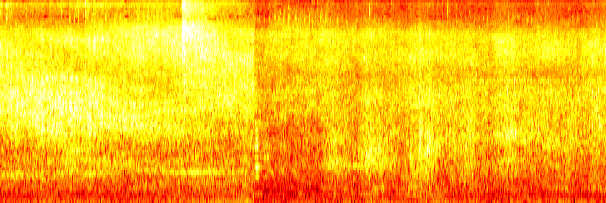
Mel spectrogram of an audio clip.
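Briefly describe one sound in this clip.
Cars and vans drive past on a nearby road.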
